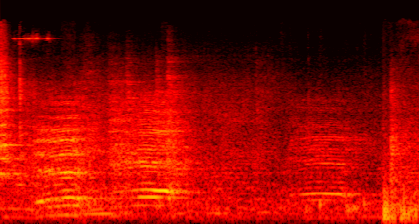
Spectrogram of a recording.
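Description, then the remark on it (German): Several cows and calves moo back and forth in a barn as calves are brought back together with their mother cows, separated that morning for milking; overlapping low and higher-pitched calls repeat over a few seconds with a busy, reverberant background. “Hier kommt jetzt das Tageshighlight für viele der Kühe, denn die, die heute Morgen getrennt wurden, weil die Mutterkühe zum Melken gekommen sind, werden jetzt wieder zusammengebracht.”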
